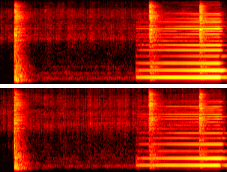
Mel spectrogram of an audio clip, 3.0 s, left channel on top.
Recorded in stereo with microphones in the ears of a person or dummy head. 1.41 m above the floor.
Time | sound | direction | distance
0.2 | chopping | 40° right (ahead or behind) | 1.6 m
1.8 | a violin | 45° left (ahead or behind) | 0.7 m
